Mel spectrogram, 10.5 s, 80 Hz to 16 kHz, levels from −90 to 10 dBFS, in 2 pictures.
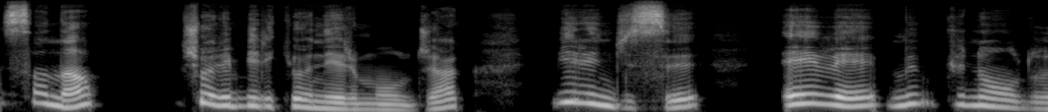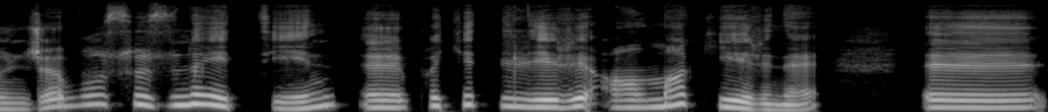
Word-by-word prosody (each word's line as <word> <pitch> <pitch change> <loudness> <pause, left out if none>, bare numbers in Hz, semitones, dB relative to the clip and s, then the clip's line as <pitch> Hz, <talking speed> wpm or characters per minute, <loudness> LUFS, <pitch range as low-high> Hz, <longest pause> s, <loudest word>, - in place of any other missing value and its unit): sana 270 -4 +4 0.4
şöyle 245 -8 +2
1-2 220 -2 0
önerim 155 -7 0
olacak. 140 - -4 0.4
1'incisi 225 - +3 0.4
eve 255 -4 +5
mümkün 265 +1 -3
olduğunca 185 - -3
bu 270 +1 -4
sözünü 255 0 +1
ettiğin, 215 +2 -3
eee, 190 0 0
paketlileri 225 -3 0
almak 200 +8 -2
yerine, 140 -7 0 0.5
eee, 190 0 0
215 Hz, 95 wpm, -25 LUFS, 185-250 Hz, 0.5 s, eve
